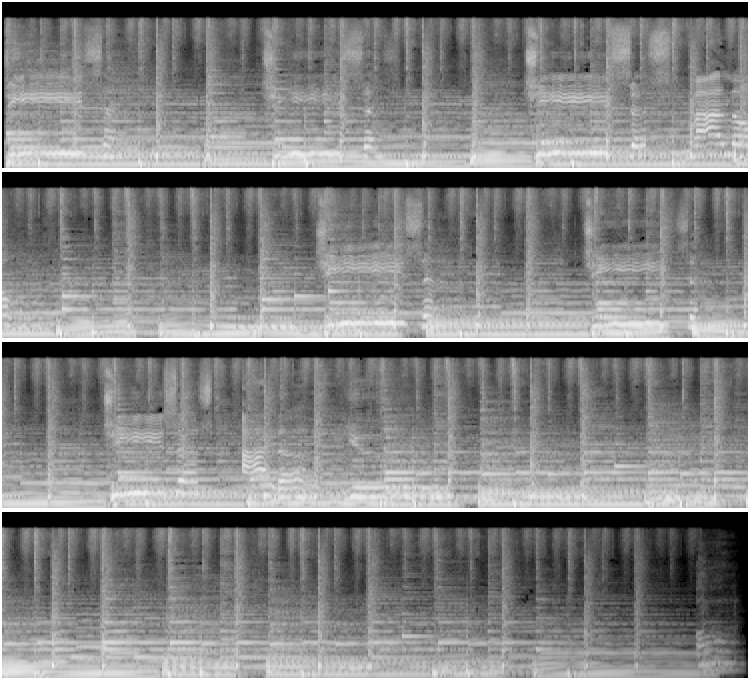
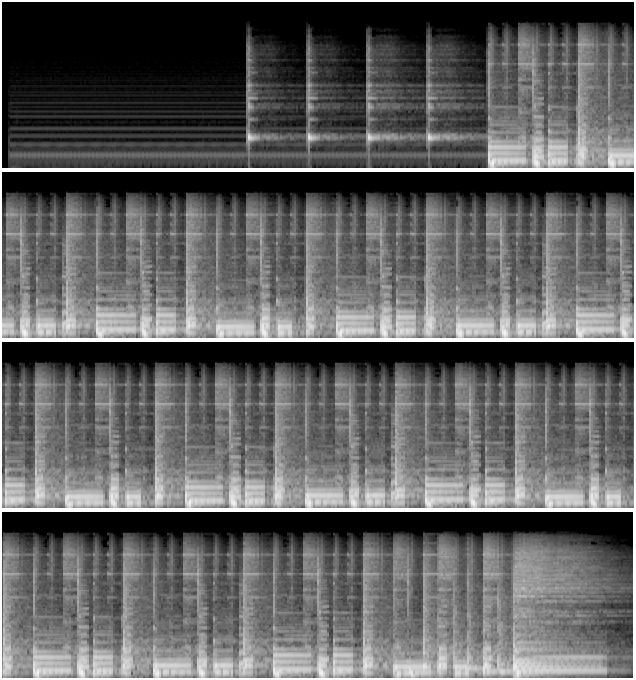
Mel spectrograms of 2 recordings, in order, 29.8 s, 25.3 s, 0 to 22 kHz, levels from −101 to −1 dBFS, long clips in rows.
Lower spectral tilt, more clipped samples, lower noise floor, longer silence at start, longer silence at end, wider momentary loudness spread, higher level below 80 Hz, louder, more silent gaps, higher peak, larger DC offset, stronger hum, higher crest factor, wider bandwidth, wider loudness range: about the same, -5.5 dB/octave vs -5.5 dB/octave; neither; second, -37 dBFS vs -61 dBFS; second, 0.05 s vs 2.45 s; about the same, 0.3 s vs 0.25 s; about the same, 9 LU vs 8 LU; first, -22 dBFS vs -28 dBFS; first, -15 LUFS vs -18 LUFS; neither; about the same, 0 dBFS vs -2 dBFS; neither; second, none vs 50 Hz at -40 dBFS; about the same, 14 dB vs 16 dB; first, 15.5 kHz vs 13.5 kHz; about the same, 6 LU vs 6 LU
